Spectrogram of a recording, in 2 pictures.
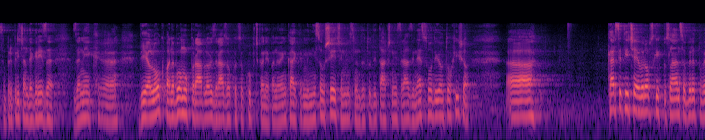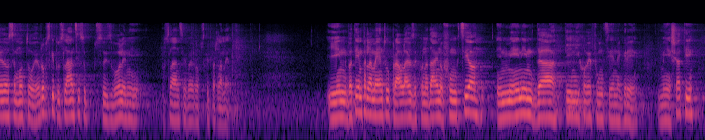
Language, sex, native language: Slovenian, male, Slovenian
